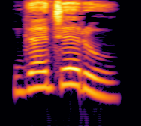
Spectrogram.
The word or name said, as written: ಖಜ್ಜೂರಿ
